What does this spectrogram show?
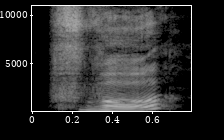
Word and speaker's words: в: В, but it's going to pronounce more like a F.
